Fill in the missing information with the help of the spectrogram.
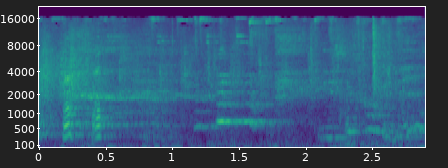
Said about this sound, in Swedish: Det ringer, hunden skäller.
